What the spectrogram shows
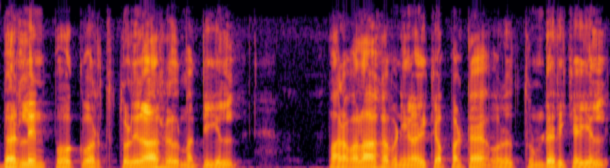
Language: Tamil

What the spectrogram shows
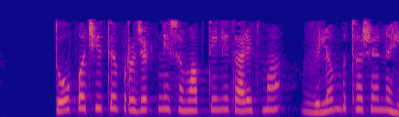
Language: Gujarati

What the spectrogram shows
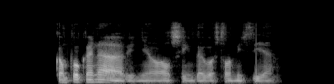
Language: Catalan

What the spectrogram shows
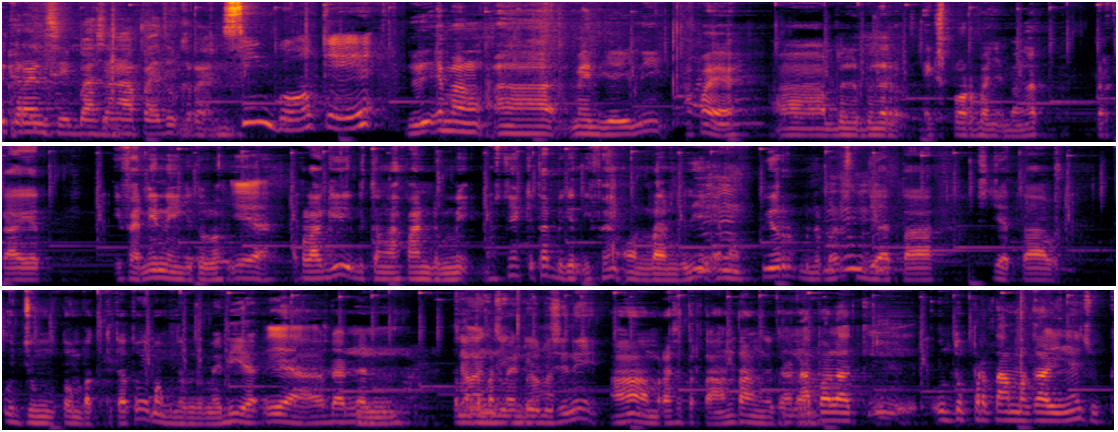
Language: Indonesian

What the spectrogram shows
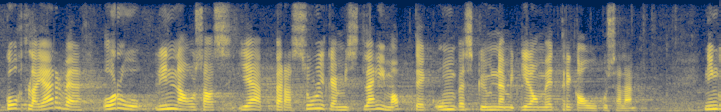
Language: Estonian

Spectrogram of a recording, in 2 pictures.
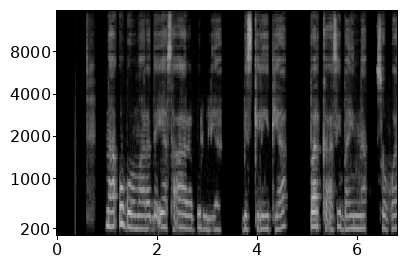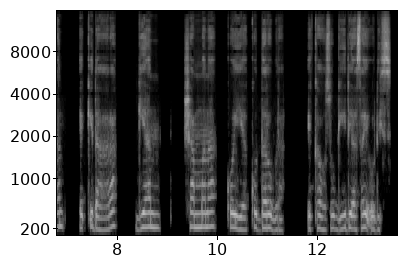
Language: Wolaytta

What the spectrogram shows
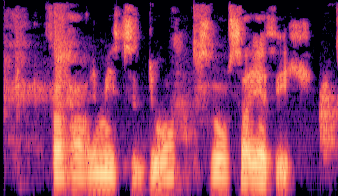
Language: Kabyle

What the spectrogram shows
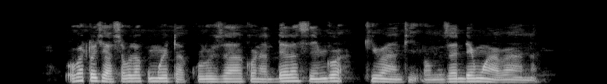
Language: Ganda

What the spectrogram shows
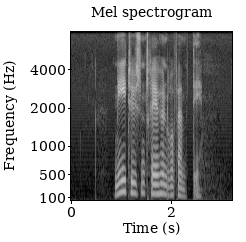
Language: Norwegian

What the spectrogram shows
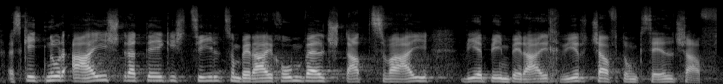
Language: Swiss German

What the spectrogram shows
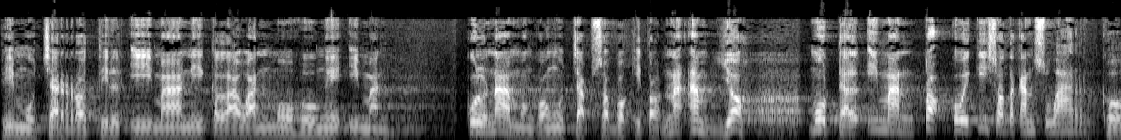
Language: Indonesian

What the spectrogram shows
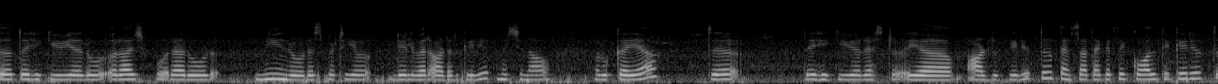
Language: Kashmiri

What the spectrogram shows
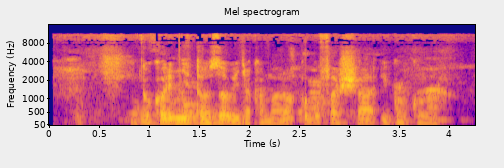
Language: Kinyarwanda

